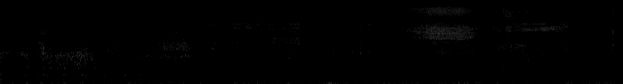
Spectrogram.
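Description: A long fingernail and the flat of a hand rub and scratch across the printed matte card front cover of a thick paperback thriller, "Чёрная тропа", a solid block of paper lying on a desk. The sound is a quiet, bright, hissy sanding-like rub with a flurry of faint scratchy ticks partway through. It then swells into a longer, louder sweep near the end.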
